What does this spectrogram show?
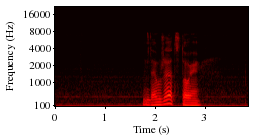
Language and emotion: Russian, neutral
